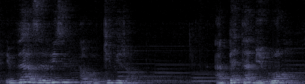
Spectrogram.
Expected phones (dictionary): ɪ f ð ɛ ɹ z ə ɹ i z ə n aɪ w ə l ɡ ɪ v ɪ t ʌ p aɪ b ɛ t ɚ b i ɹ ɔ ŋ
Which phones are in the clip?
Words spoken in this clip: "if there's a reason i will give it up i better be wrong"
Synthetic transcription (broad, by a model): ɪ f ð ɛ w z ə ɹ i z ə n aɪ w ə l ɡ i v ɪ t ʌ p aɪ b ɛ t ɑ b i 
